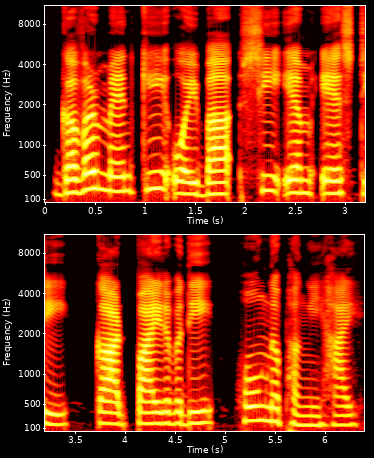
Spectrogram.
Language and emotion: Manipuri, neutral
